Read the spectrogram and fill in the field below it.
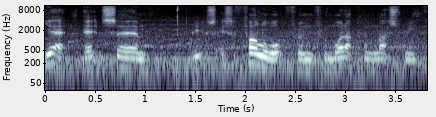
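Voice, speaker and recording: A man talks at a fairly quick pace. Noticeable background noise sits under a dry sound with no echo. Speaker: interviewee. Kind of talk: interview answer. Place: street.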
